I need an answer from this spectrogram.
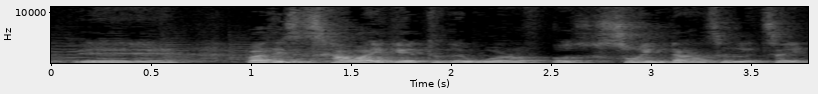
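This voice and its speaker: There is audible room echo and noticeable background noise. A man with a Spanish accent and fairly high pitch speaks at a moderate pace. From Argentina. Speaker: swing dance teacher. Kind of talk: casual interview. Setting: video call.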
